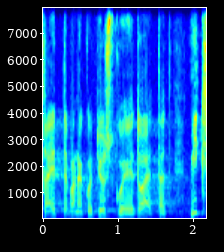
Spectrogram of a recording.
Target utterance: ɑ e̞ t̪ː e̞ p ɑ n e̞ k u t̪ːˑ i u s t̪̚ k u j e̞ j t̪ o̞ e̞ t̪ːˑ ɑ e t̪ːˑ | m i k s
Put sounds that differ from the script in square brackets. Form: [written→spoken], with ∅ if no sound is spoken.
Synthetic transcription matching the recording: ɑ e̞ t̪ː e̞ p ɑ n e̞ k u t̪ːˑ [i→j] u s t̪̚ k u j e̞ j t̪ o̞ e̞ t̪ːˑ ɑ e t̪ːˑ | m i k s

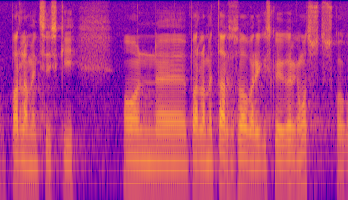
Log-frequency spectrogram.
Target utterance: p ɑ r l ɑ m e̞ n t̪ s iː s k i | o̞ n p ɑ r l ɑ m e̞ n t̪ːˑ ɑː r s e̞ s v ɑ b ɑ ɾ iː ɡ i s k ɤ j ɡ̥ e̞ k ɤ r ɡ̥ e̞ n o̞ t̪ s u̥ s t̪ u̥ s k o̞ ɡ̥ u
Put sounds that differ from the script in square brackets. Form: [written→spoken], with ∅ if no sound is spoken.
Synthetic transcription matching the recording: p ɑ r l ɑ m e̞ n t̪ s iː s k i | o̞ n p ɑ r l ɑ m e̞ n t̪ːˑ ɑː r s e̞ s v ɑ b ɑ ɾ iː ɡ i s k ɤ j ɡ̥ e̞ k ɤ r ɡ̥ e̞ [n→m] o̞ t̪ s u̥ s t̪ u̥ s k o̞ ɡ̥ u

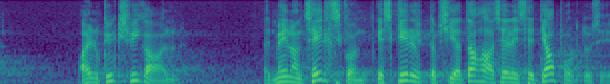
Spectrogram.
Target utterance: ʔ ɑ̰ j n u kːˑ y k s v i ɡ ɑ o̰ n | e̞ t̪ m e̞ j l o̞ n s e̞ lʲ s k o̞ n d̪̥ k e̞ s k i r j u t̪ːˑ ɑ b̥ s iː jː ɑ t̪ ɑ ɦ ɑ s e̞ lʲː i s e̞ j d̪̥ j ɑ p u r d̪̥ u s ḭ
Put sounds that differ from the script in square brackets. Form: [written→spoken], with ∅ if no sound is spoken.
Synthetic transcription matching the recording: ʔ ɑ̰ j n u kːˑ y k s v i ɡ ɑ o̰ n | e̞ t̪ m e̞ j l o̞ n s e̞ lʲ s k o̞ n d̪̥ k e̞ s k i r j u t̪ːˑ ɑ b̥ s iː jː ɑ t̪ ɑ ɦ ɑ s e̞ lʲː i s e̞ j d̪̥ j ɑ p u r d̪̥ u s ḭ

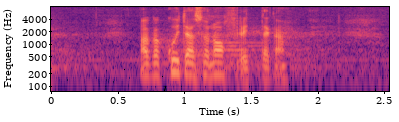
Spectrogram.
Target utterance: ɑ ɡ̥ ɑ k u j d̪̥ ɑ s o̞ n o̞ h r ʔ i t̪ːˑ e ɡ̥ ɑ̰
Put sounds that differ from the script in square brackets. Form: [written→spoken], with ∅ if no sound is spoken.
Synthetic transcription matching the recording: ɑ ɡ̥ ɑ k u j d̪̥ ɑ s o̞ n o̞ [h→f] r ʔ i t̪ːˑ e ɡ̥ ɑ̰

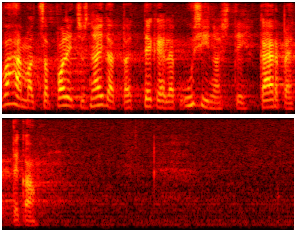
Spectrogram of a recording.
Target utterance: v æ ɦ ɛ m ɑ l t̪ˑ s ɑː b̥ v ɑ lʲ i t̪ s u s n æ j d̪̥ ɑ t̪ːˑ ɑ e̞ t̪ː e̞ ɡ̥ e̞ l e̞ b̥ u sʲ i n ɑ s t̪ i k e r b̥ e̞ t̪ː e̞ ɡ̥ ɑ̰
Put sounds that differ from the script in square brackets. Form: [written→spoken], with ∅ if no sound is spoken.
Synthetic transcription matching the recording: v æ ɦ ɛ m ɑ l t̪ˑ s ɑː b̥ v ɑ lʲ i t̪ s u s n æ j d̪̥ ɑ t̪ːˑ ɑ e̞ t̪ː e̞ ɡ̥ e̞ l e̞ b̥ u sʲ i n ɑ s t̪ i k [e→æ] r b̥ e̞ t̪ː e̞ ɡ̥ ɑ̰

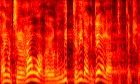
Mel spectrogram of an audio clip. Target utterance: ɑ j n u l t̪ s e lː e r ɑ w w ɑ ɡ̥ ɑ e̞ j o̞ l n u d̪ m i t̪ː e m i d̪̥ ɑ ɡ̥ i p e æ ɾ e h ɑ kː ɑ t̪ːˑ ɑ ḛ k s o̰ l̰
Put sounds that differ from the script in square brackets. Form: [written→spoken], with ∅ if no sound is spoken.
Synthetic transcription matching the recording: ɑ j n u l t̪ s e lː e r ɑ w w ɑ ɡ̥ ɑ e̞ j o̞ l n u d̪ m i t̪ː e m i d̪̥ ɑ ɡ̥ i p e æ [ɾ→l] e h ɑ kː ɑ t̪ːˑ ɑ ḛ k s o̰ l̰

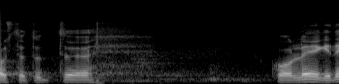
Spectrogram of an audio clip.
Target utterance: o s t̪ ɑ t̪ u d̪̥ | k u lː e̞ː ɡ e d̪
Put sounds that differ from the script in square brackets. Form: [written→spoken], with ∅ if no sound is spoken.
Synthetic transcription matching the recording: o s t̪ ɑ t̪ u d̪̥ | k [u→o] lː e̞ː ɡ [e→i] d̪

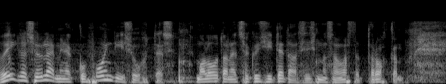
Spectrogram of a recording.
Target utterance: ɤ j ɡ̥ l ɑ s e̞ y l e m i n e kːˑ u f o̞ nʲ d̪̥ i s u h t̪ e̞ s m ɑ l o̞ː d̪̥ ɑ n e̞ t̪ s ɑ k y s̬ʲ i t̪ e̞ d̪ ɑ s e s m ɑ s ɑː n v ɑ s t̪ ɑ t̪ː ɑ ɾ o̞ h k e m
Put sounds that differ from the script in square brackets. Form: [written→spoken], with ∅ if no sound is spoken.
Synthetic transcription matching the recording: ɤ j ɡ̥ l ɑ s e̞ y l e m i n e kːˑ u f o̞ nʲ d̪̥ i s u h t̪ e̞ s m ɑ l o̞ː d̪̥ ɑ n e̞ t̪ s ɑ k y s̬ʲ i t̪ e̞ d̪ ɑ s [e→i] s m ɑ s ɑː n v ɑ s t̪ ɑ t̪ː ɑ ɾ o̞ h k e m

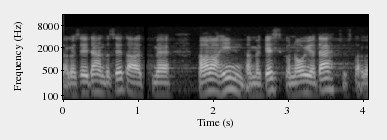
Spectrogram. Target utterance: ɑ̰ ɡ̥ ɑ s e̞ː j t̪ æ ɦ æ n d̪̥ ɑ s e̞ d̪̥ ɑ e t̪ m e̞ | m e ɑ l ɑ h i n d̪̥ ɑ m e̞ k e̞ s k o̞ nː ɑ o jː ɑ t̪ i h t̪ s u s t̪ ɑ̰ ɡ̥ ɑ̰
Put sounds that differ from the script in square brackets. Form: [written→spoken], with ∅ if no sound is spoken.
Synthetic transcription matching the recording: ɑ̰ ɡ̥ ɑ s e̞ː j t̪ æ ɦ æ n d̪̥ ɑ s e̞ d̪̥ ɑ e t̪ m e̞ | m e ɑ l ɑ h i n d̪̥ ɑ m e̞ k e̞ s k o̞ nː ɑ o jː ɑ t̪ [i→æ] h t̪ s u s t̪ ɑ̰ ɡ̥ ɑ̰

